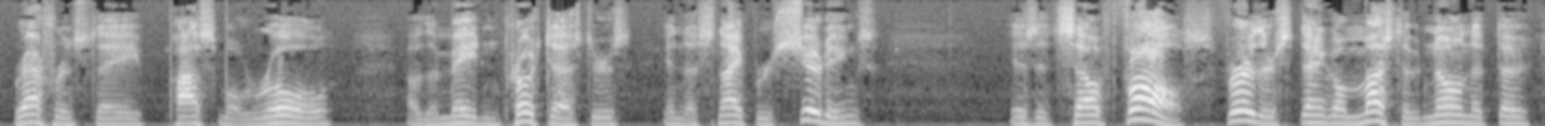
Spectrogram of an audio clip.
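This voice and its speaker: Hoarse man rambling on his own show. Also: fairly high pitch, dry recording, highs cut off. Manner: rambling, with frequent "uh" and offhand asides. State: hoarse from a head cold. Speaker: host. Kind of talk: casual talk-show monologue.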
